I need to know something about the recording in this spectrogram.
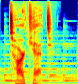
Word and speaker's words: Tarkett: In the 1950s, they launched a new floor covering in vinyl called Tarkett. The name was chosen to rhyme with parkett, the Swedish word for parquet.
